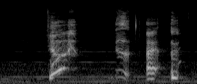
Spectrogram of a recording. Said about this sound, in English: she hiccups.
